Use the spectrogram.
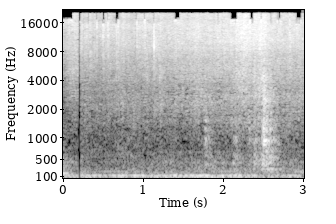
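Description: Slices of bread frying on a hot tawa griddle, a continuous close sizzle that holds steady throughout with a faint crackle near the end, and no voices.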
